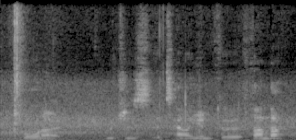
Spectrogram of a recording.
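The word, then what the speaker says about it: Tuono: uh Toronto which is spelled t-u-o-n-o let's actually pronounced torno which is Italian for thunder now I've owned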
